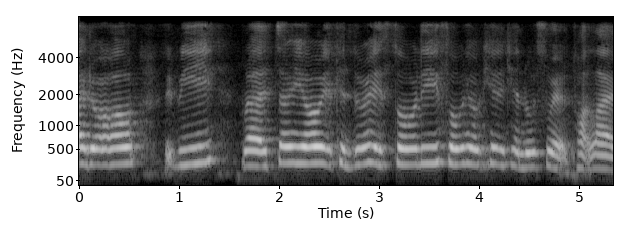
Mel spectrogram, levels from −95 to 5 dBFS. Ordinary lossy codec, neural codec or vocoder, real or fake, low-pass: none; codec, 24 kHz, 0.9 kbps, WavTokenizer, small release; fake; 7.2 kHz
